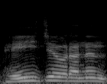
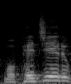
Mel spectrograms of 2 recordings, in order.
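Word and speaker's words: Bézier: 이 곡선을 계산하는 방식 중에 몇 가지가 있는데 그 중에 맥스는 베이지어라는 사람이 개발한 곡선 방식을 사용합니다. 영어식 발음으로는 베이지어고 프랑스식 발음은 베지에르입니다. 그러니까 베이지어 곡선, 베지에르 곡선 똑같은 말이에요.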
